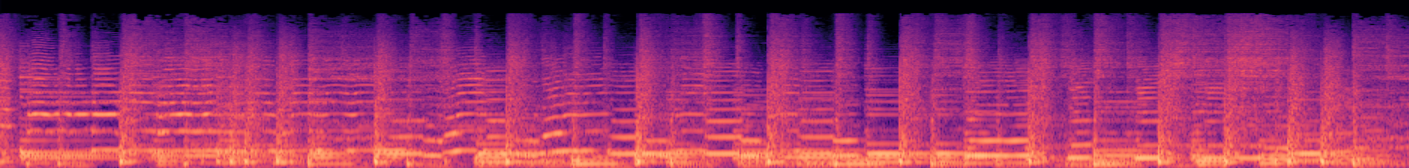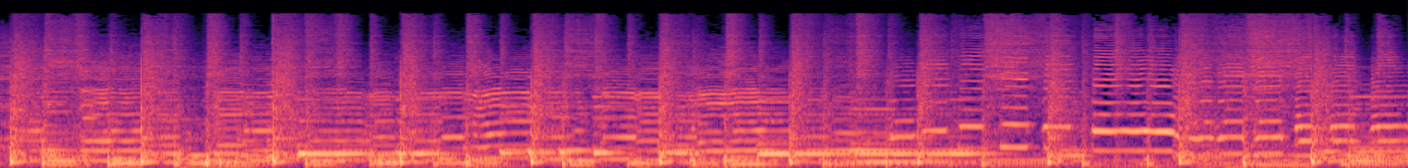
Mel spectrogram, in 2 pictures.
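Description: A live band playing a song in rehearsal: a horn section of saxophones and trumpet over drum kit, with electric guitar, bass guitar and keyboard.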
